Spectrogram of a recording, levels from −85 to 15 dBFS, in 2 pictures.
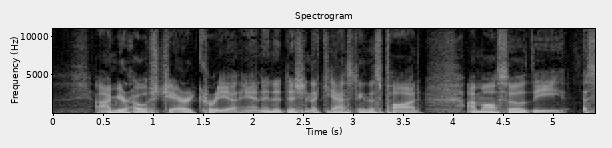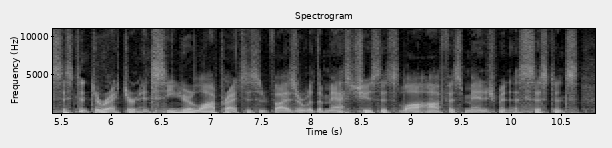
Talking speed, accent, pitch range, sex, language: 160 wpm, American, 95-125 Hz, male, English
